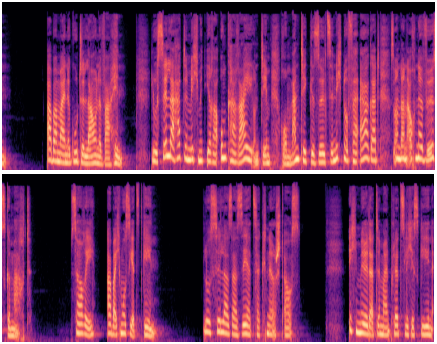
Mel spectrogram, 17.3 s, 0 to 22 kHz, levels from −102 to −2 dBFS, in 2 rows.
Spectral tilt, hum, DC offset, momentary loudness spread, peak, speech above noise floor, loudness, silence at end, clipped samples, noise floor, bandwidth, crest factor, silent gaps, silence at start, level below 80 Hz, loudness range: -5 dB/octave; none; under 0.1%; 8 LU; 0 dBFS; 58 dB; -15 LUFS; 0 s; under 0.1%; -72 dBFS; 17.5 kHz; 14 dB; none; 0 s; -48 dBFS; 4 LU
